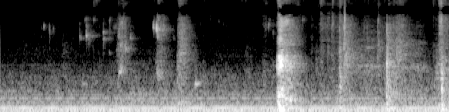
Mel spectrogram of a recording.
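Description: Steady low room hum with a few faint clicks and knocks from someone handling things out of sight, the sharpest knock a little under three seconds in.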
